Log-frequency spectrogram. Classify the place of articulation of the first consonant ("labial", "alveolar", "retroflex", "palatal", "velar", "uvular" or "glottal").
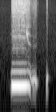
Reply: palatal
